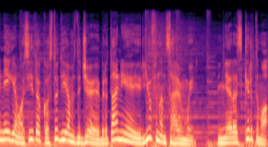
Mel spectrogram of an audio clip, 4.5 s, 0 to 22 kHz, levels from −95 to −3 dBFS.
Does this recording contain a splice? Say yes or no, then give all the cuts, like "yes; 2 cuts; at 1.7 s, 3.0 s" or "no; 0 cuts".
yes; 1 cut; at 3.4 s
